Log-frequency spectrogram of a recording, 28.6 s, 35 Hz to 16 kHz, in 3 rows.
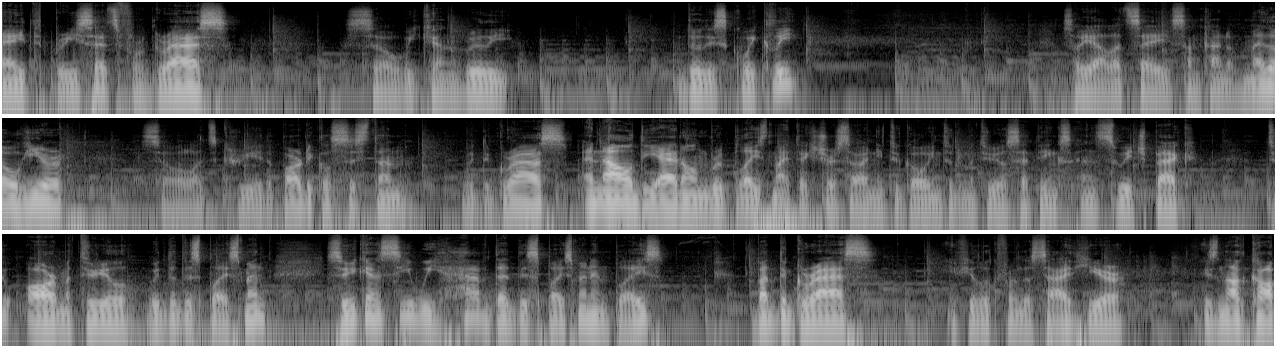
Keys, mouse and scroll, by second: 0.6 scroll down 3, 7.1-7.6 scroll up 2, 9.8-13.8 drag, 15.8-16.8 drag, 18.5 click, 20.1 click, 20.8-21.4 scroll up 4, 21.4-22.5 middle drag, 23.8 middle click, 24.7-25.6 scroll down 1, 25.7-27.1 shift+middle drag, 27.4 scroll up 1.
